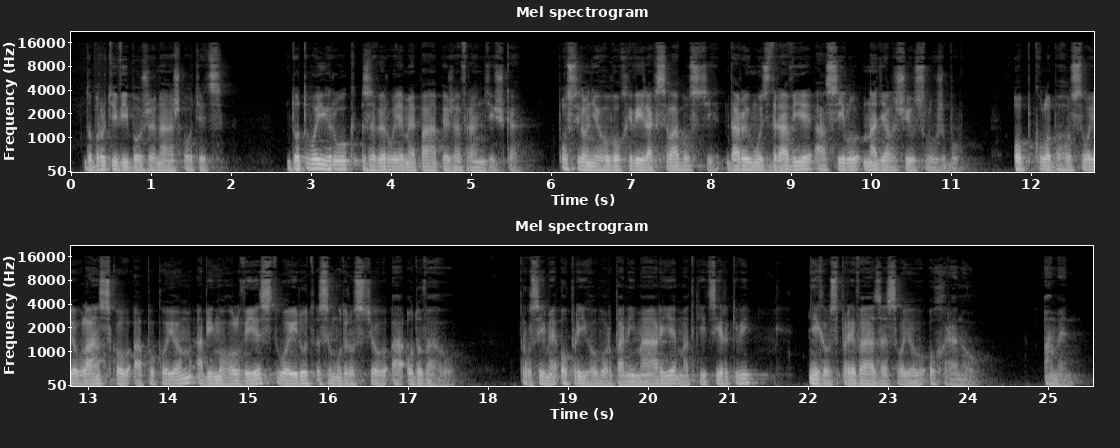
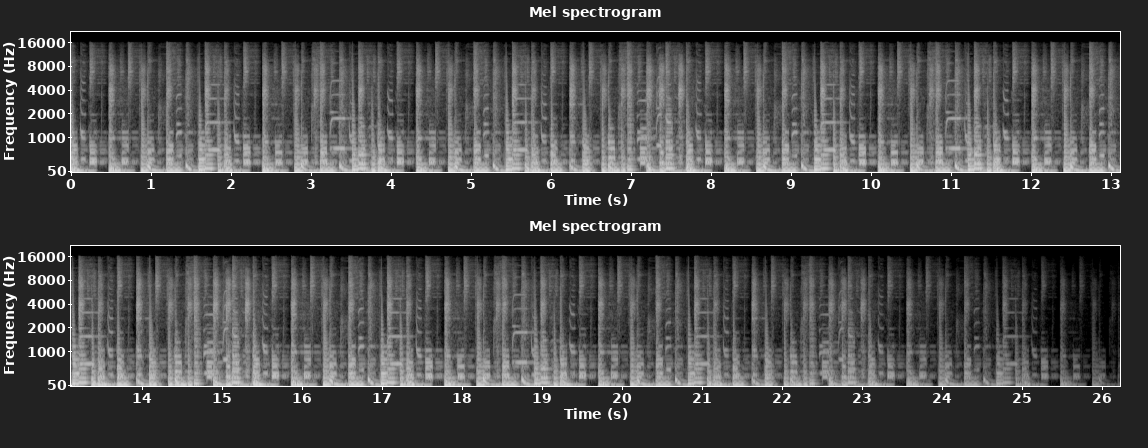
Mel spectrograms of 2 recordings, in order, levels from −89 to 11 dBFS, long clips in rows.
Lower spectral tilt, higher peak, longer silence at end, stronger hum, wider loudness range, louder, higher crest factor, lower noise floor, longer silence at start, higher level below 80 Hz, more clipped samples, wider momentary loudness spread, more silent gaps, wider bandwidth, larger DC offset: about the same, -6 dB/octave vs -5 dB/octave; second, -6 dBFS vs 0 dBFS; about the same, 0.2 s vs 0.3 s; neither; second, 4 LU vs 8 LU; second, -23 LUFS vs -15 LUFS; about the same, 18 dB vs 14 dB; first, -65 dBFS vs -43 dBFS; first, 0.2 s vs 0 s; second, -46 dBFS vs -18 dBFS; neither; about the same, 10 LU vs 10 LU; neither; about the same, 17 kHz vs 16.5 kHz; second, under 0.1% vs 0.2%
